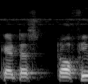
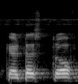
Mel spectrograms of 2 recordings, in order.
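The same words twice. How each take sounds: First: कैटास्ट्रॉफी ending in a clear "fee"; final E sounded. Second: कैटास्ट्रॉफ ending on the f sound; silent final E. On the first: Teacher shows students the second way, कैटास्ट्रॉफी ending in "fee". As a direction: say कैटास्ट्रॉफी with an "ee" after the f. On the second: Teacher shows students the first of two ways, कैटास्ट्रॉफ ending in f. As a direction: say कैटास्ट्रॉफ with no "ee" after the f. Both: Shown as a demonstration. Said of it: "बोलने का दो तरीका है".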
